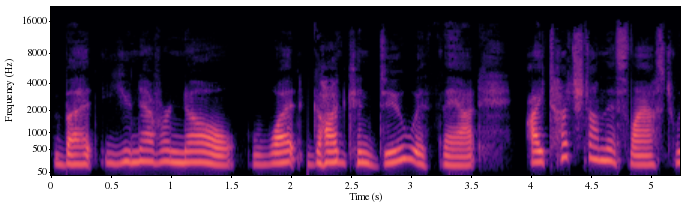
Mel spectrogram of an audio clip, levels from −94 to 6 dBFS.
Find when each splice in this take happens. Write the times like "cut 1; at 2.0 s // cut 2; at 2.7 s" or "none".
cut 1; at 3.8 s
